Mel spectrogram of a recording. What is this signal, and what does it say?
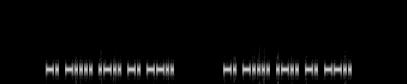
Morse code, heard as a keyed tone, about 52 wpm, 700 Hz. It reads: N6LNZ N6LNZ
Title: USA Call Signs - 5 Characters - Repeated 2x - 50wpm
